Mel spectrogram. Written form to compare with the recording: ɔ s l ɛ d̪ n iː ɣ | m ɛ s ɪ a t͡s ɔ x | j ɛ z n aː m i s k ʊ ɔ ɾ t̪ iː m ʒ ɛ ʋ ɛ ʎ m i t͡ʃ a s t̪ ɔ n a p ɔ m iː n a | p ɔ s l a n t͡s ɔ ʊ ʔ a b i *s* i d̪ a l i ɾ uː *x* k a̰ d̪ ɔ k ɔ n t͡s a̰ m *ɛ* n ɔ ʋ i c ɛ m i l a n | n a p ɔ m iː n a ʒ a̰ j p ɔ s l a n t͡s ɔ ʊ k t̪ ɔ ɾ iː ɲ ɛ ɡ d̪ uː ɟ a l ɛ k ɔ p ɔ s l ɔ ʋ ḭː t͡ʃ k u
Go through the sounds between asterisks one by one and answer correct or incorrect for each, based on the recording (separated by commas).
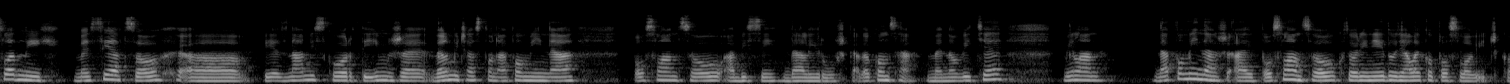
correct, incorrect, correct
